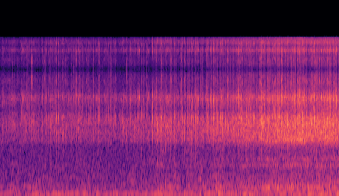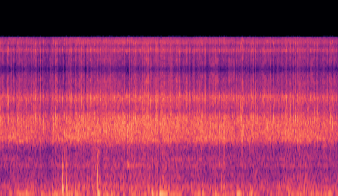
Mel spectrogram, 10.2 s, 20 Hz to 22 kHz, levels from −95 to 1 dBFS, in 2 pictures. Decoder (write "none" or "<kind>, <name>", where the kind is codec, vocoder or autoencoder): none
